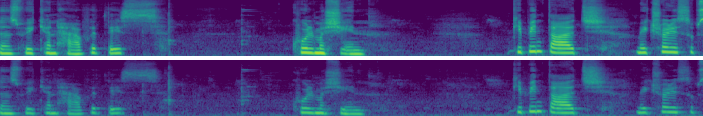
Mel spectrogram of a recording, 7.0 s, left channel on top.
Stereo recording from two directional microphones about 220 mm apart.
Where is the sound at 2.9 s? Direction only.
50° left (ahead or behind).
